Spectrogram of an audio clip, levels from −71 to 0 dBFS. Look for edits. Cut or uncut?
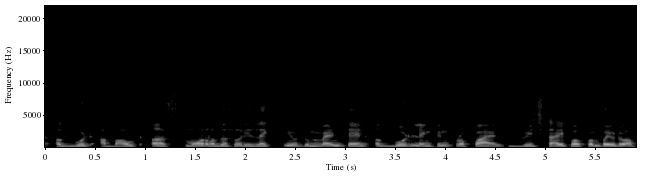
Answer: cut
